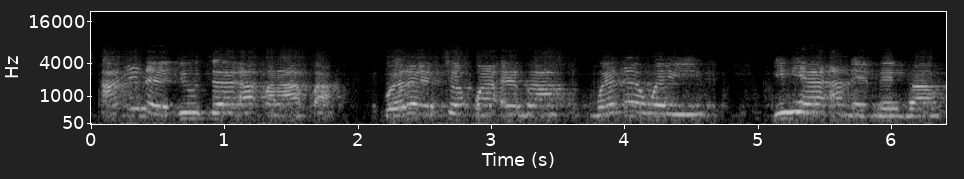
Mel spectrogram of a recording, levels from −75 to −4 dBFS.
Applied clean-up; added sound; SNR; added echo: neural separator model SepFormer DNS4.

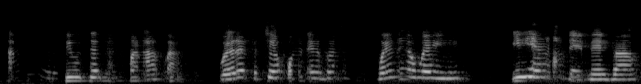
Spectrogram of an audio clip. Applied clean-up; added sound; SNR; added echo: neural mask model DeepFilterNet 3.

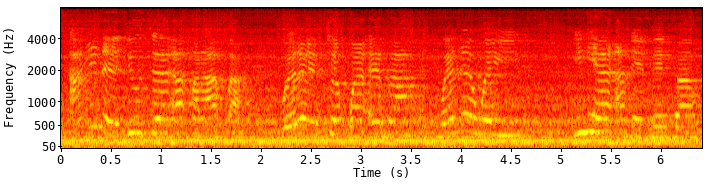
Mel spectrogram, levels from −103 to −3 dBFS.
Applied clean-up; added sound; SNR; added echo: none; Microwave oven; 0 dB; reverberation time 0.7 s.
